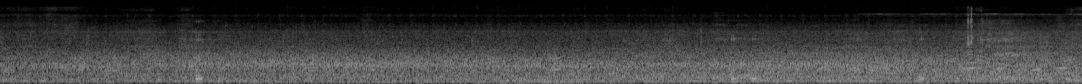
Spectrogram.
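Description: Steady road traffic noise at a street intersection: a low, even rumble of cars with no distinct single vehicle standing out.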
